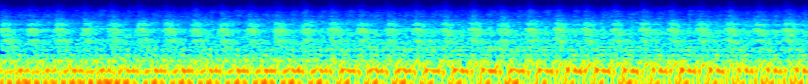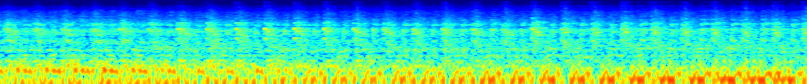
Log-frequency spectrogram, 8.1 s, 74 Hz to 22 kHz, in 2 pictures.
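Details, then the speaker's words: 6.0L LS-swapped S10 with fuel system clogged by rust from the gas tank: loud, uneven idle with a stumbling, irregular beat and chuffing exhaust; sticking injectors misfiring, though sounding a little better. "those injectors were sticking pretty bad but it sounds a little bit better"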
